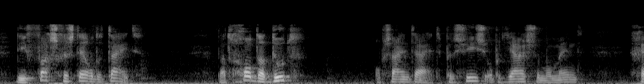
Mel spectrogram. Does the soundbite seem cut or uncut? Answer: cut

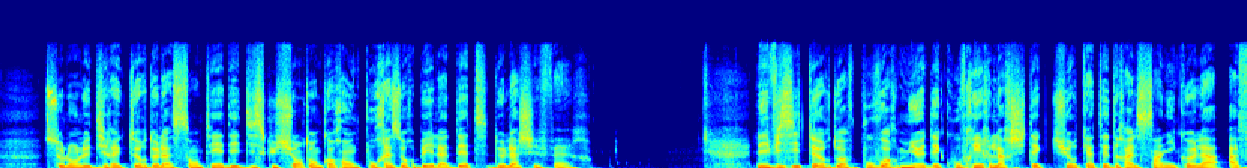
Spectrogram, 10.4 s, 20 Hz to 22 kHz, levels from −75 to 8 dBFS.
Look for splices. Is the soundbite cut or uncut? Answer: cut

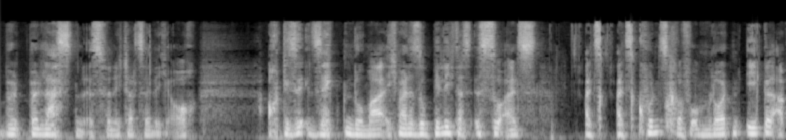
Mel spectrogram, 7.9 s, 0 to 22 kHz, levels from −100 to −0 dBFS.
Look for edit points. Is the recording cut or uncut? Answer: cut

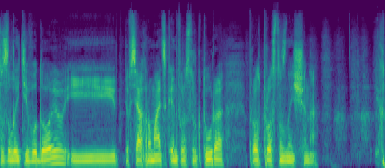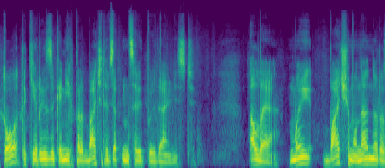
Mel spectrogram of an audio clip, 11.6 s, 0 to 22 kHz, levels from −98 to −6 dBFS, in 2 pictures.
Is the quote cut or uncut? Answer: cut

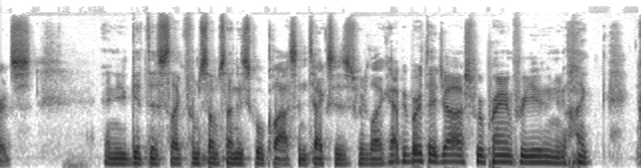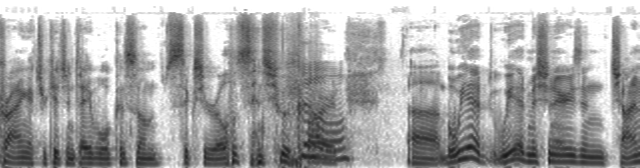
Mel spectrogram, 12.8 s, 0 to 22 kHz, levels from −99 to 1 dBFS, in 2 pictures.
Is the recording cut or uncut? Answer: uncut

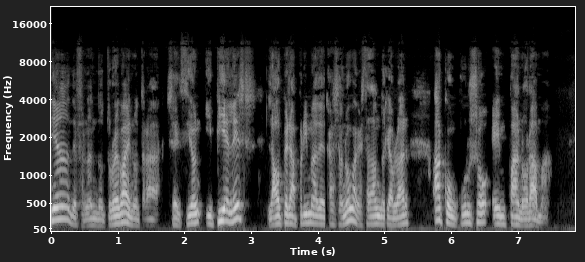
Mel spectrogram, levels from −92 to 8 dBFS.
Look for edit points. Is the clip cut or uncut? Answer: cut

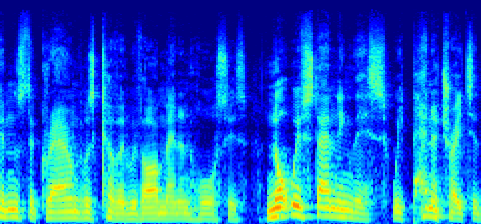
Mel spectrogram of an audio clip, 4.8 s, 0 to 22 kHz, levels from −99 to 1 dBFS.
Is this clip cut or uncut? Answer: cut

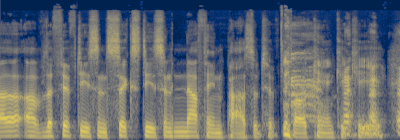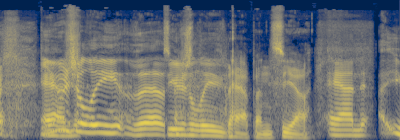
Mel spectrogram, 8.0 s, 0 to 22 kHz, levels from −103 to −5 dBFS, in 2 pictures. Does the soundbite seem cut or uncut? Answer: cut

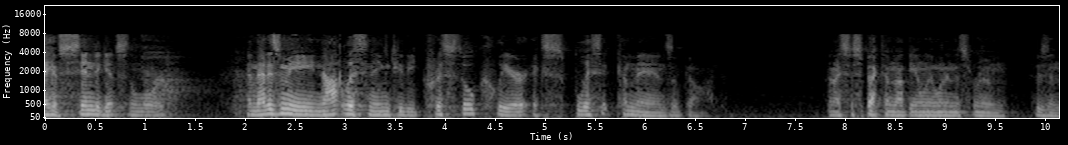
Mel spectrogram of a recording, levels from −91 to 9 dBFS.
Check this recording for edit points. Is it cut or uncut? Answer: uncut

